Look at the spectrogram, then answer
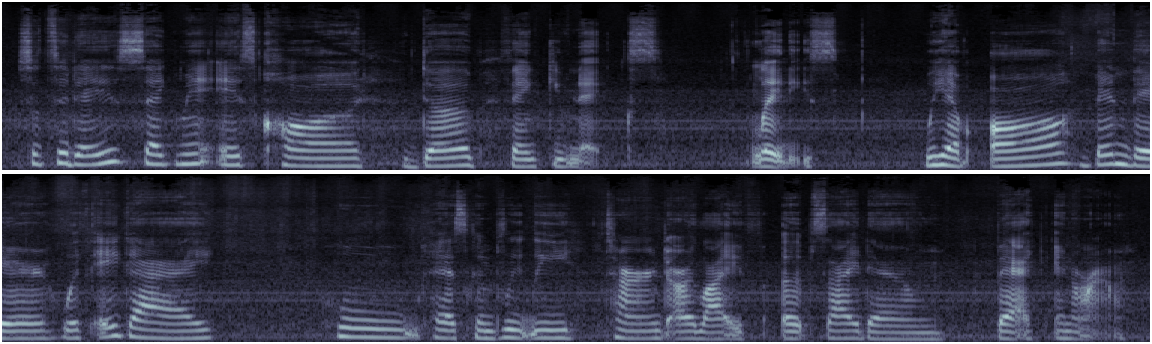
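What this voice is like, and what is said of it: Stuffed-up congested voice. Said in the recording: “I sound a little stuffed up... just getting over like month cold”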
